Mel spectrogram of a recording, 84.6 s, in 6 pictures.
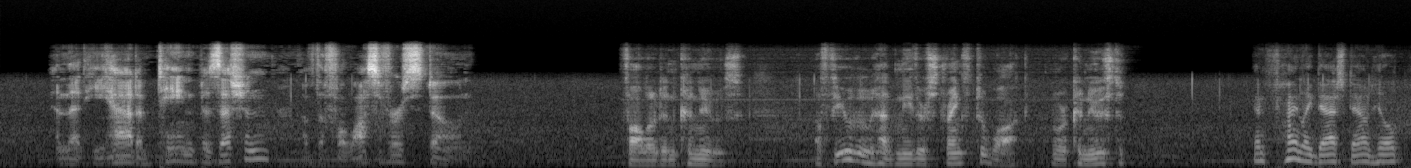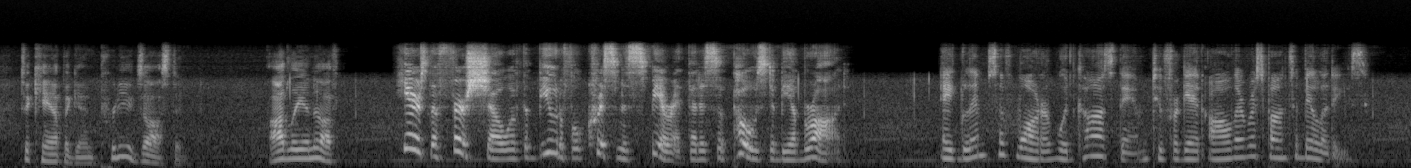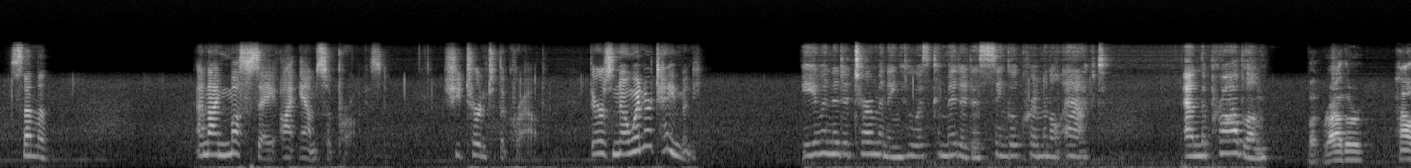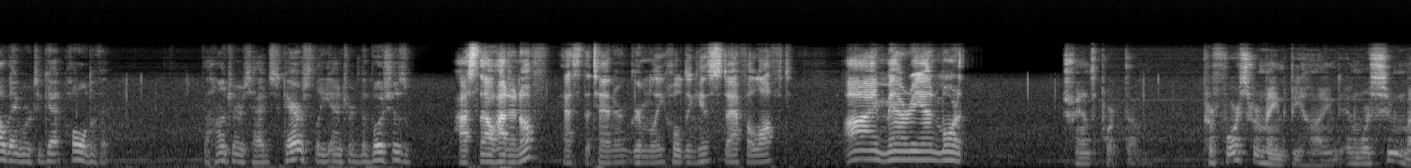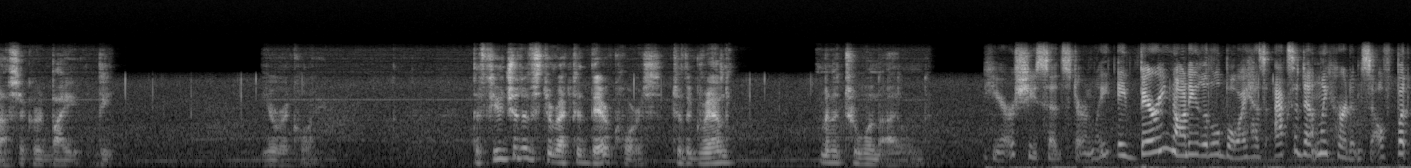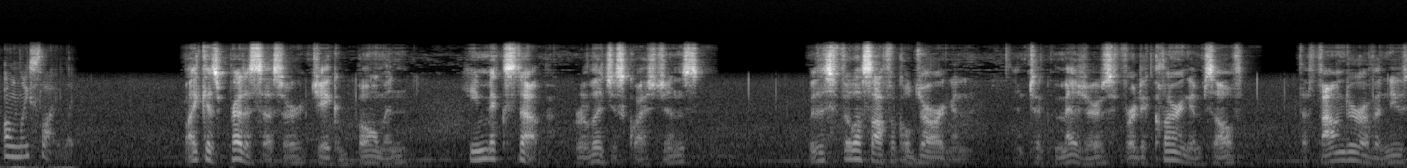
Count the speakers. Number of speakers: nine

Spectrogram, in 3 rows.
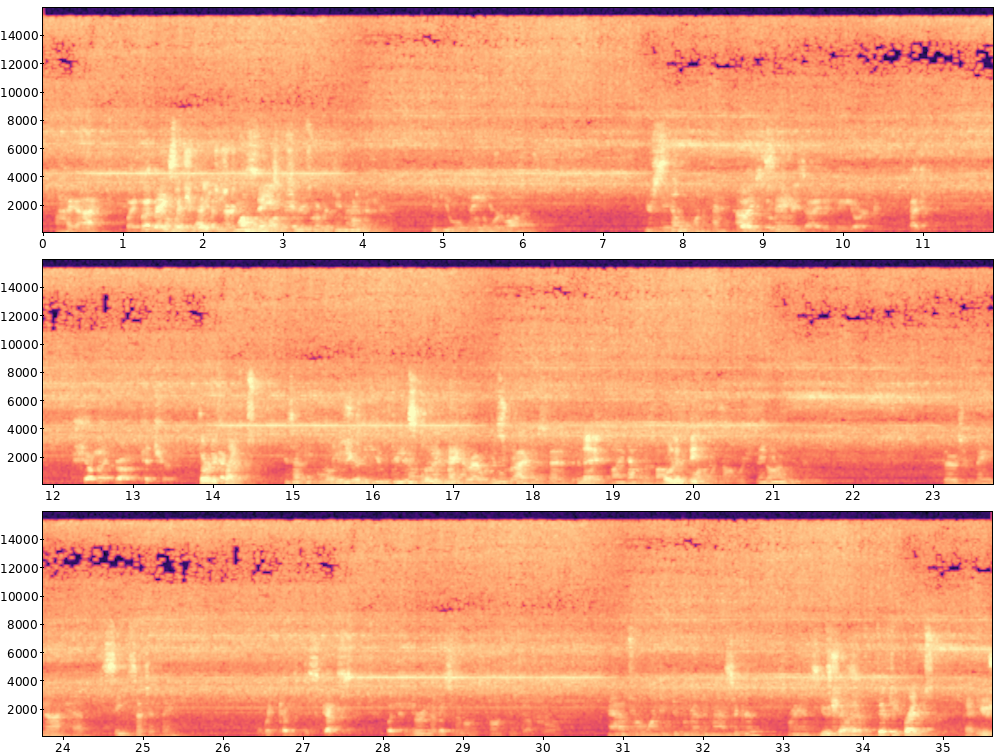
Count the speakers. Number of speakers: six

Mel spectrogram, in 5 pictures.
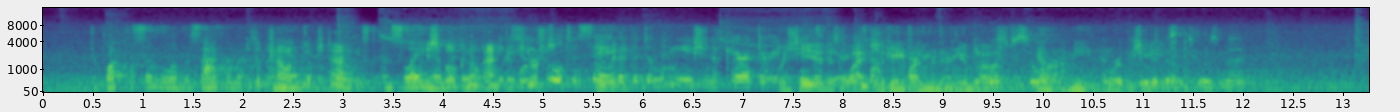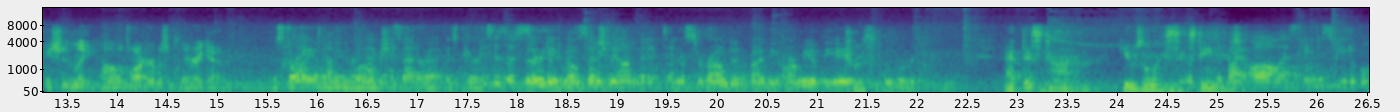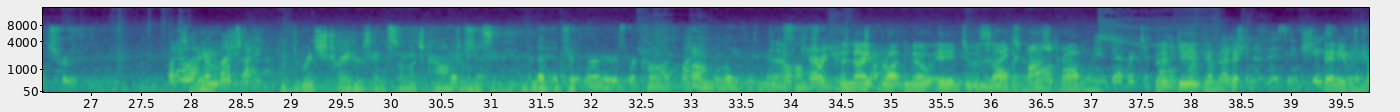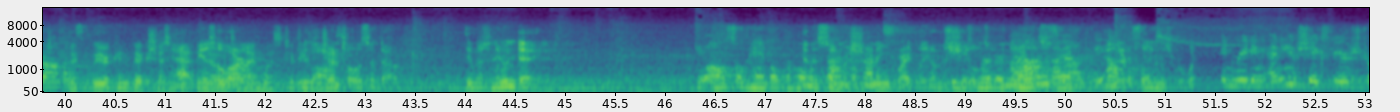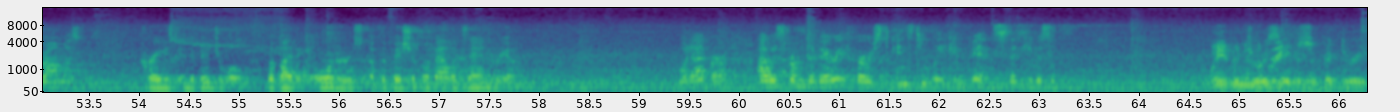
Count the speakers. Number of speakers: six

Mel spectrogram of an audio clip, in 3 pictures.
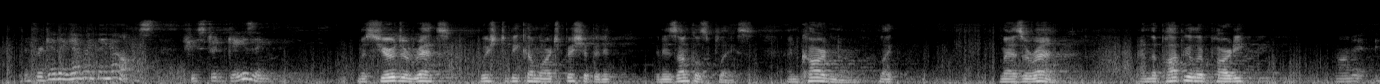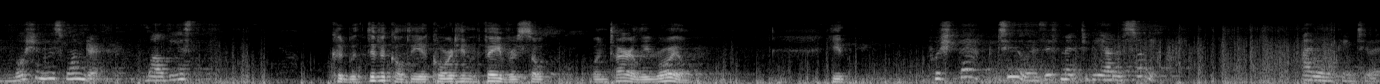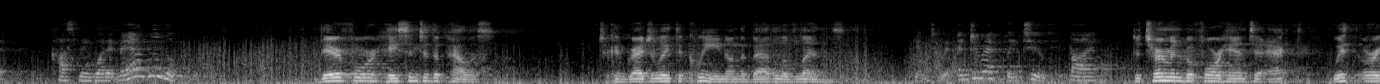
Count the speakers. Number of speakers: two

